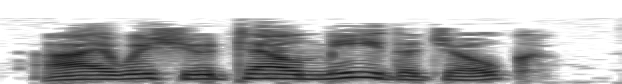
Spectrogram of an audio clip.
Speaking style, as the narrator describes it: said Marilla a little grimly

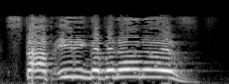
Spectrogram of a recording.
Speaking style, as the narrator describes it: one of the monkeys yelled back

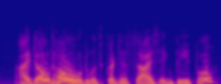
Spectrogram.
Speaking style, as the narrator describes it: said Mrs

